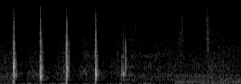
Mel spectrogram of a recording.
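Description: Wooden bee package being shaken and knocked over an open hive to jar the last bees out: five sharp knocks in quick, even succession, the last one fainter.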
